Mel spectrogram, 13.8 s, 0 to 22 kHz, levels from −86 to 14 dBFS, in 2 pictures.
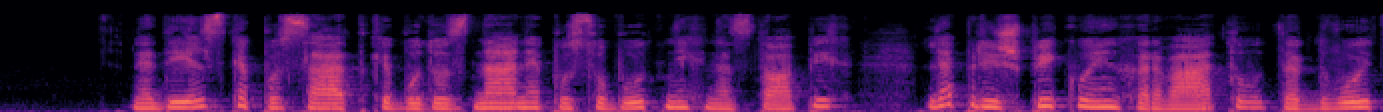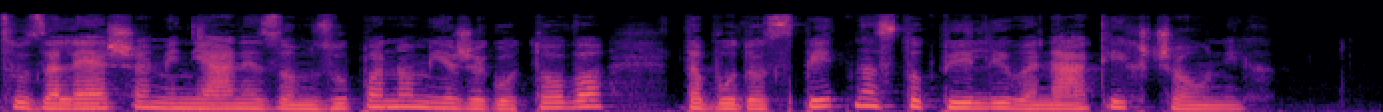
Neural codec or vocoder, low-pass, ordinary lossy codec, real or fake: vocoder, 48 kHz, 128 mel bands, Vocos; 19.8 kHz; AAC, 32 kbps; fake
